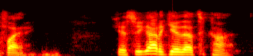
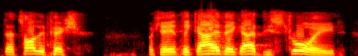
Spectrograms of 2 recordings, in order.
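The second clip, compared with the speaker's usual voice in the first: usual speaking voice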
